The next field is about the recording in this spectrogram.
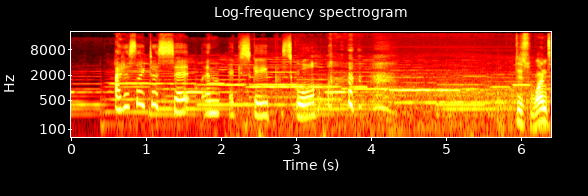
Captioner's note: laughing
